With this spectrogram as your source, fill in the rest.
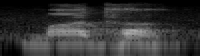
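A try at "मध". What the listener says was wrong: Make it short. Ma, madha. Mahaprana is, that is Mahaprana. But ma, it is not ma. Ma, dha. Madha.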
